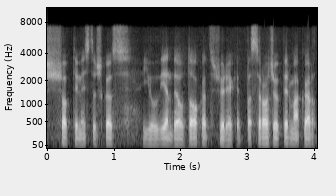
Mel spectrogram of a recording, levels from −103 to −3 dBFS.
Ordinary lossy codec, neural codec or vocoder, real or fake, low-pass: AAC, 64 kbps; codec, 16 kHz, 0.7 kbps, FocalCodec; fake; 7.2 kHz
